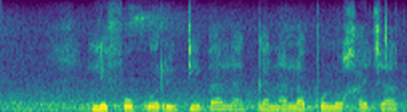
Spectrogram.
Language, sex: Tswana, female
